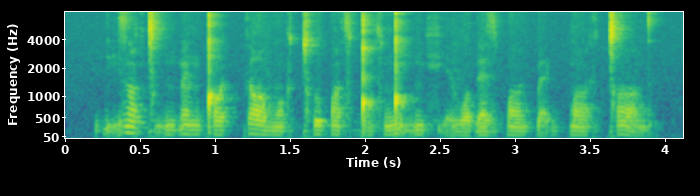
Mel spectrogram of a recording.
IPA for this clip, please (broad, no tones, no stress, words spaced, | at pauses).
ɗḭzɑ̃ ǀḭnɓæ̃nǃɑ kːɑvɔ̃x ǀʰʊpɑ̃sɡ͡ǃɔ̃s ŋ͡ǃḭn fʲæ̰vɔɗæz pɑ̃k͡pæ̰ɡ k͡pɑ̃x ǀɑ̃d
